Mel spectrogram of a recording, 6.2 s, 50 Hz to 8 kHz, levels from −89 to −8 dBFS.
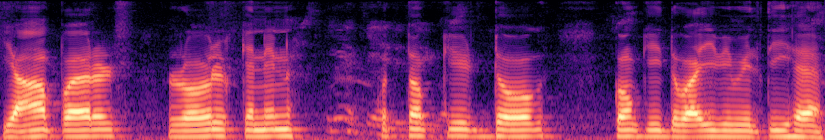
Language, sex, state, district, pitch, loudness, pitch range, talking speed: Hindi, male, Punjab, Fazilka, 135 Hz, -16 LUFS, 130-140 Hz, 125 wpm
